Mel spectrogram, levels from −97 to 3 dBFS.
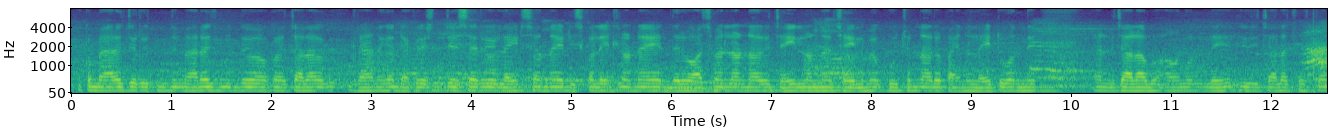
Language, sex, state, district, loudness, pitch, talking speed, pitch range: Telugu, male, Andhra Pradesh, Visakhapatnam, -18 LUFS, 120 Hz, 185 wpm, 120-125 Hz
